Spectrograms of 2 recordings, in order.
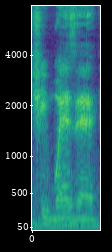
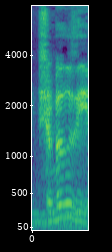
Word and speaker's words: Chibueze: I'm Nigerian American, so my last name is actually pronounced Chibueze. And just growing up in Virginia, like everybody just did not know how to enunciate my name. So they was just like, Shabuzi, and I was like,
